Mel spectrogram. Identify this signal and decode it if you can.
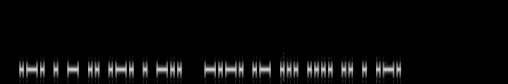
Morse code, heard as a keyed tone, about 35 wpm, 700 Hz. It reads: RETIRED CASHIER
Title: K1USN SST QSO Practice 35wpm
